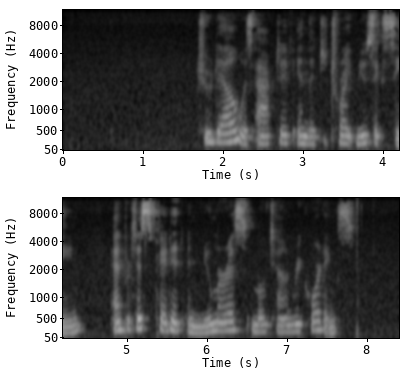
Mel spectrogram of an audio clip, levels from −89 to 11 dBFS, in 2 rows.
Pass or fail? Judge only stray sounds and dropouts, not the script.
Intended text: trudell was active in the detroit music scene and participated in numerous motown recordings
pass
